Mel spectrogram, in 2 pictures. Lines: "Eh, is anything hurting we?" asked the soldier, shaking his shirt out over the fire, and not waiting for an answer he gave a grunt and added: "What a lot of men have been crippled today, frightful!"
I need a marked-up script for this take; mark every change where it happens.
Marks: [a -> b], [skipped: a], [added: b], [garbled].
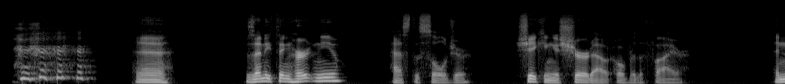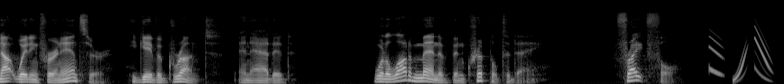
"Eh, is anything hurting [we?" -> you] asked the soldier, shaking his shirt out over the fire, and not waiting for an answer he gave a grunt and added: "What a lot of men have been crippled today, frightful!"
